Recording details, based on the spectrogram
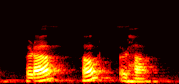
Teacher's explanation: जिस वर्ण के उच्चारण में जिह्वा झटके से ताल में स्पर्श करके पुनः वापस आ जाते हैं उन्हें द्विगुण या उत्क्षिप्त वर्ण कहते हैं।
